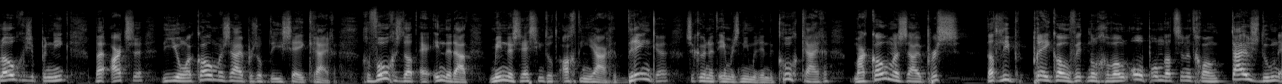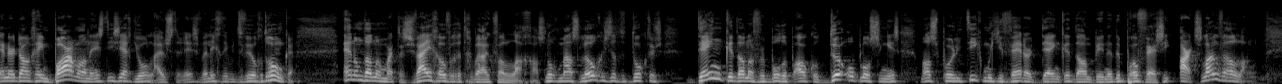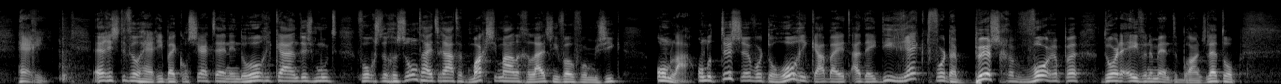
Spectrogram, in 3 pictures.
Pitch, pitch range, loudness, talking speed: 150 Hz, 130-175 Hz, -27 LUFS, 225 wpm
